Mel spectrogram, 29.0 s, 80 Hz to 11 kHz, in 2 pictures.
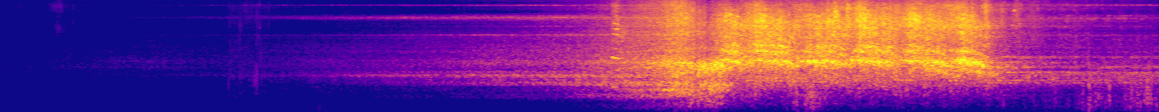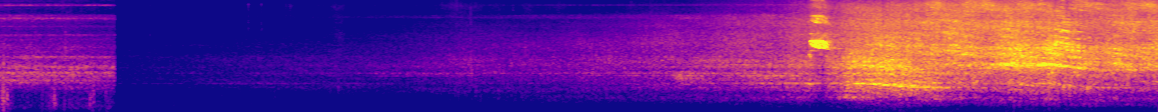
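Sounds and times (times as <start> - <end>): train passing at speed: 3.8 - 16.0, 19.3 - 28.9.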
